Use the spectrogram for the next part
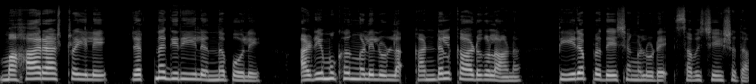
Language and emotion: Malayalam, neutral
